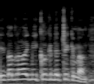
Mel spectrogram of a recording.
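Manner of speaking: put-on thick, heavy Greek accent, spoken very fast. Quoting a man who was sent home, in a put-on heavy Greek accent. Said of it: "heavy Greek accent".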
